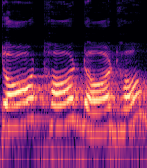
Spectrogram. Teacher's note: জিউহার অগ্রভাগ এগিয়ে এসে উল্টিয়ে মূর্ধাকে স্পর্শ করছে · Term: মূর্ধন্য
